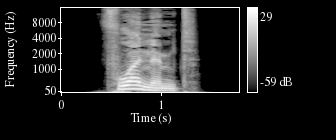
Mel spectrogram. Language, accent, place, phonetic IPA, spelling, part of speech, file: German, Germany, Berlin, [ˈfoːɐ̯ˌnɪmt], vornimmt, verb, De-vornimmt.ogg
- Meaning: third-person singular dependent present of vornehmen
